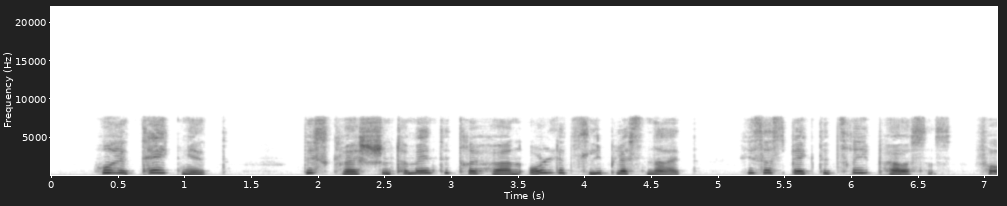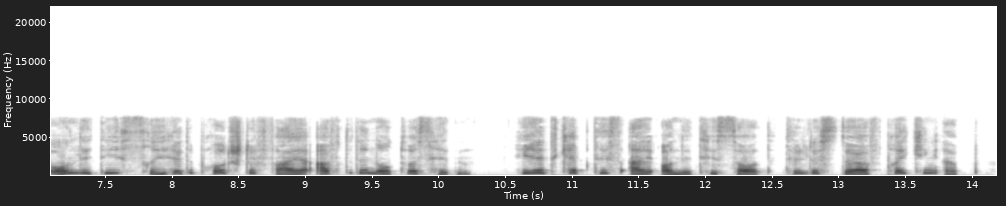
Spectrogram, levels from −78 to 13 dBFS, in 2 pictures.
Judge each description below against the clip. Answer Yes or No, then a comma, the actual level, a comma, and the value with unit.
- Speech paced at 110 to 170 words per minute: No, average, 180 wpm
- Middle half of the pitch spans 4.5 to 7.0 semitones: Yes, average, 5.0 semitones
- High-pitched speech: Yes, very high, 290 Hz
